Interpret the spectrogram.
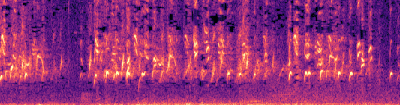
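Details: Continuous, bright twittering song of a goldfinch: quick, high, jangling notes run together with little pause, over a soft low hum.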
